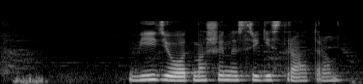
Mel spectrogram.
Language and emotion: Russian, neutral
